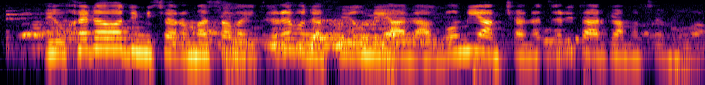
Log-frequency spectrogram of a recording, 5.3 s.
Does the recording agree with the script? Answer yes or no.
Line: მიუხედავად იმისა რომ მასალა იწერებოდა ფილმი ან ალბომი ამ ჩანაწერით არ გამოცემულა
yes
